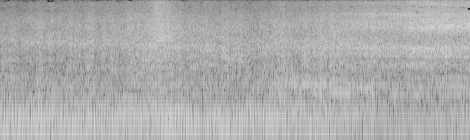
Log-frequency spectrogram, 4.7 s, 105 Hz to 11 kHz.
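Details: Honda Scoopy with 12-inch rims idling with a loose, uneven CVT clunking knock about three times a second, likely from a loose front pulley roller housing in the CVT case.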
